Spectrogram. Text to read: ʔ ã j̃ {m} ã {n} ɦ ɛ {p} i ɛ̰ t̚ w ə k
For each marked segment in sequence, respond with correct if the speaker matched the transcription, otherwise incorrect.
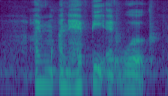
correct, correct, correct

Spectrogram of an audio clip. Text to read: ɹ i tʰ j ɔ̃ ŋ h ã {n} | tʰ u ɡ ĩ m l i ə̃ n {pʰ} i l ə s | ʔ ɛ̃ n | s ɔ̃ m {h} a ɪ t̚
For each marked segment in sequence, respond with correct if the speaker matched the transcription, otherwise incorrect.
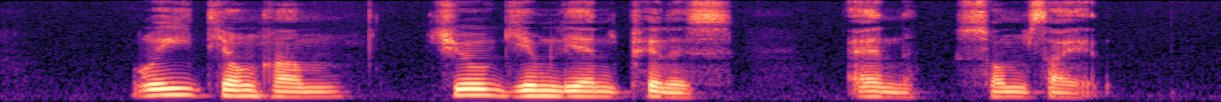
incorrect, correct, incorrect

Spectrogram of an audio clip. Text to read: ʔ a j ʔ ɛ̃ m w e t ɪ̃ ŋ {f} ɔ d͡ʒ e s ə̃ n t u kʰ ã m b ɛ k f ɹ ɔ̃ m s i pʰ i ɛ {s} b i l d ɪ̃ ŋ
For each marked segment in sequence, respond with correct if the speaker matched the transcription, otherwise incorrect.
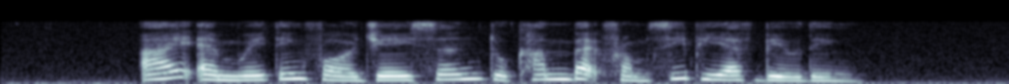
correct, incorrect

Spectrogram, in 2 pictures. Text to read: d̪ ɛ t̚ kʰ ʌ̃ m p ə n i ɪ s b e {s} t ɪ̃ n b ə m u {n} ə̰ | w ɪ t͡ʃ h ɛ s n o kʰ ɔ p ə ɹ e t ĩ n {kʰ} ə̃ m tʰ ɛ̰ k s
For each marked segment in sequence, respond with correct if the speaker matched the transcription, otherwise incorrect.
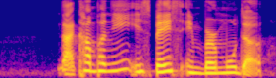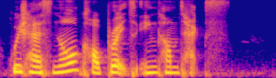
correct, incorrect, correct

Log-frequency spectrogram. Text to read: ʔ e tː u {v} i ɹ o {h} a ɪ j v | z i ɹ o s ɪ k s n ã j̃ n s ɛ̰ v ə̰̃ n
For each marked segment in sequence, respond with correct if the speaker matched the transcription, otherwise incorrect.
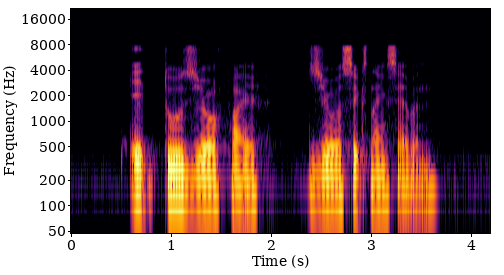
incorrect, incorrect

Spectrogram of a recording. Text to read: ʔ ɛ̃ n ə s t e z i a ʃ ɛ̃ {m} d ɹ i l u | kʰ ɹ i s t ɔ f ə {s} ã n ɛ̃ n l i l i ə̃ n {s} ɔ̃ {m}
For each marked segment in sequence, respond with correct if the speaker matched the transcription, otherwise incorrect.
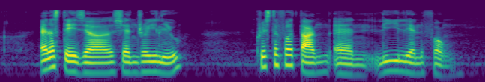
incorrect, incorrect, incorrect, incorrect

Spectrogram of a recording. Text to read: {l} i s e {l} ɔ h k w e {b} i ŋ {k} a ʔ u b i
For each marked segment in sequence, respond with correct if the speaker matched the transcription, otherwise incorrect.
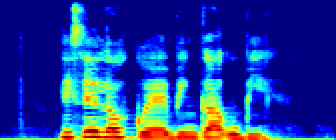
correct, correct, correct, correct

